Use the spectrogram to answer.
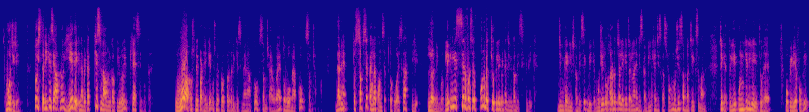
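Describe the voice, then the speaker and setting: Male teacher, young adult, husky, rapid and repetitive, live class lecture. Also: fairly high pitch, darkish tone. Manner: fast, repetitive, calls students beta. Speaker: English grammar teacher.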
